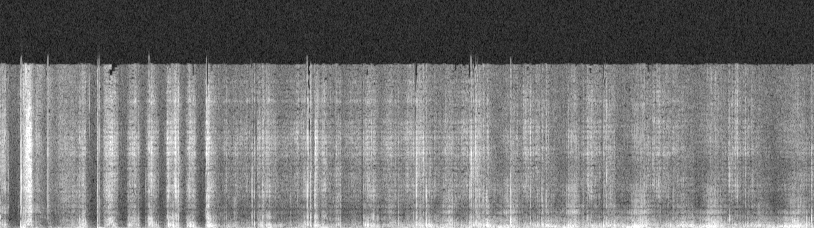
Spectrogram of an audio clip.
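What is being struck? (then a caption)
Faux leather bag. Long nails scratch the top surface near the zipper of a hollow yellow faux leather lemonade-carton bag lying flat. A quick run of sharp, separate scratch strokes opens the clip, then gives way to denser, continuous rough scratching with a low, hollow rumble underneath.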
